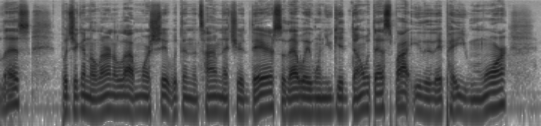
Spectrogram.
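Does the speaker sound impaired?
No.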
